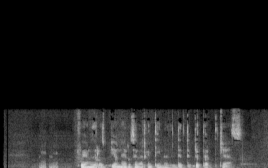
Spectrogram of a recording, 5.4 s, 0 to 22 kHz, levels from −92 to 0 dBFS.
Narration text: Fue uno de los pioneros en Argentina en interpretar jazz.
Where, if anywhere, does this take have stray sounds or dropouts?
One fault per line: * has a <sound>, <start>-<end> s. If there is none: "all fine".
* has a laugh, 0.8-1.2 s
